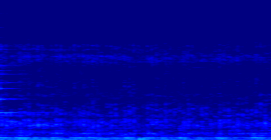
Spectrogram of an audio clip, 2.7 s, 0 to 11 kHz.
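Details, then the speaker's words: Hyundai Verna Fluidic 1.6 L petrol, earlier misfiring in one cylinder with exhaust pops, after repair: steady even idle burble, RPM stable, no pops, no silencer vibration; check engine light on, code P2127 accelerator position sensor 2 low found next. "उससे पहला silencer में देखते हैं पटाखे जो मर रही थी अभी थम गए हैं कि नहीं। अभी पटाखे बिल्कुल नहीं है। एकदम नॉर्मल आवाज"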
